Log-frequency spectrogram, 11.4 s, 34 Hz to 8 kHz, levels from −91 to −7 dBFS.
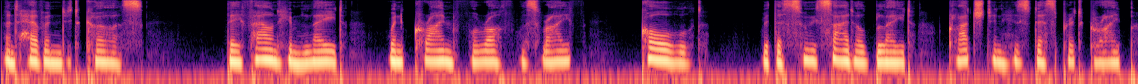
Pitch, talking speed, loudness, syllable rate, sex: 140 Hz, 115 wpm, -20 LUFS, 4.2 syllables/s, female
